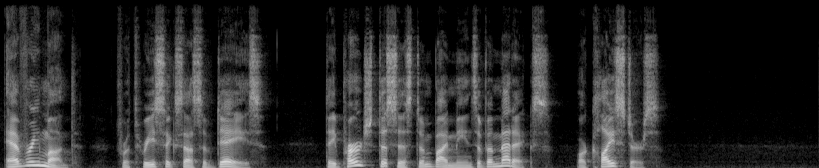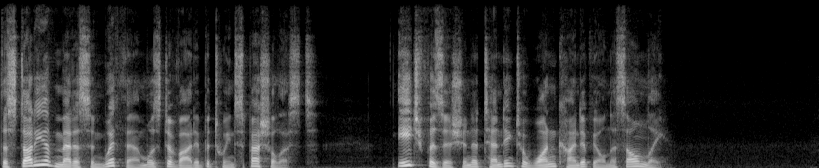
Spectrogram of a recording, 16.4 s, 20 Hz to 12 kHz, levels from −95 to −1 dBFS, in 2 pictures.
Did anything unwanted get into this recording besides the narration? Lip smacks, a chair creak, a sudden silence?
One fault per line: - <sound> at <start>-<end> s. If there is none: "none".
none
